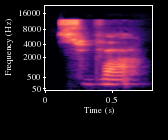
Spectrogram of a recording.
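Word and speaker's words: स्व: O Swadhisthana é muito lindo porque quando a gente quebra essa palavra, Swa, Sva, né? Com a pronúncia do sânscrito, é o seu próprio.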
